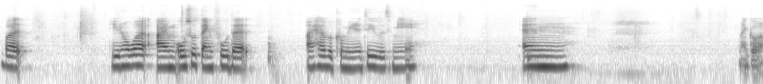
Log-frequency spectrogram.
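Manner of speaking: on the verge of tears. Speaking with another person in conversation, on the verge of tears. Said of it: "I'm gonna cry".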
